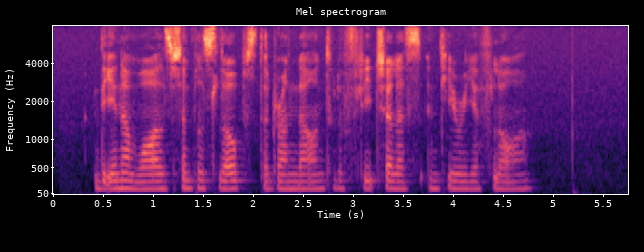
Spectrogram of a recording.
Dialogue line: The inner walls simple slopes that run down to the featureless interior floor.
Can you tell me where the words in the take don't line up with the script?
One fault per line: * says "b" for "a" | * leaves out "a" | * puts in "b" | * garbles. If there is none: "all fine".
all fine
